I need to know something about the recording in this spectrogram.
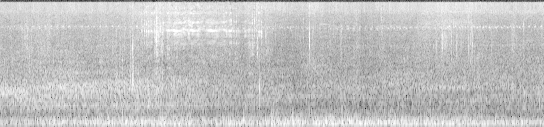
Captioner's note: fishing gear humming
